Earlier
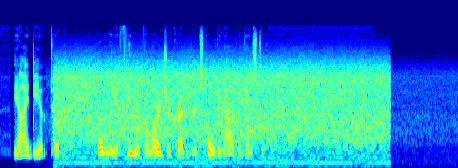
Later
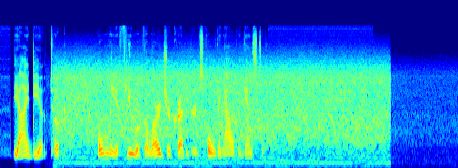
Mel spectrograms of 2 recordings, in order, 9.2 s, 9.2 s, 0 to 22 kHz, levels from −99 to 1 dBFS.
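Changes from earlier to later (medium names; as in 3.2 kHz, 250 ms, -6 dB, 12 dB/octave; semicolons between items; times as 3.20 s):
speech +5.5 dB; reverb: on, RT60 2.6 s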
